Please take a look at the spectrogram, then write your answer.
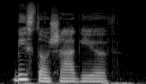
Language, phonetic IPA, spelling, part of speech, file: Hungarian, [ˈbistonʃaːɡiøv], biztonsági öv, noun, Hu-biztonsági öv.ogg
- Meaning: safety belt, seat belt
